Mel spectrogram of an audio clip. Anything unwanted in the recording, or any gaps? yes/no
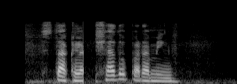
yes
